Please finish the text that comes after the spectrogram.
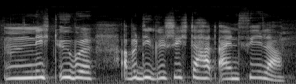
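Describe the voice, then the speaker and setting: A woman's voice: high-pitched, fairly even intonation, moderate pace, fairly bright tone. A female performer playing a cheeky, matter-of-fact young grandchild in a radio play. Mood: cheeky, confident.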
